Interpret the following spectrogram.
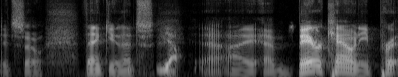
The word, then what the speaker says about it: Bexar: So if you take that and kind of take that X and turn it into an H, then it kind of makes sense.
